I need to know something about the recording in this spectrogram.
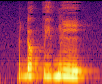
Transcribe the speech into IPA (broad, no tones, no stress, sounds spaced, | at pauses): ɗ o k͡p e̤ b ĩ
